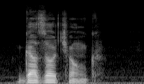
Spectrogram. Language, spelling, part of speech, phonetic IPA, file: Polish, gazociąg, noun, [ɡaˈzɔt͡ɕɔ̃ŋk], Pl-gazociąg.ogg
